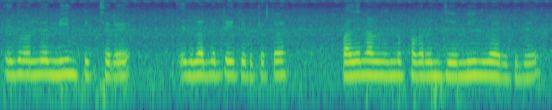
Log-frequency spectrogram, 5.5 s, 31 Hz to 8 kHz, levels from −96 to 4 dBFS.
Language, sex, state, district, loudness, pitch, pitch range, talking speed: Tamil, male, Tamil Nadu, Namakkal, -15 LUFS, 180 Hz, 175-185 Hz, 120 wpm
